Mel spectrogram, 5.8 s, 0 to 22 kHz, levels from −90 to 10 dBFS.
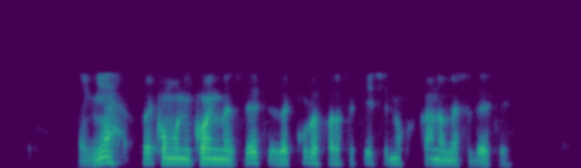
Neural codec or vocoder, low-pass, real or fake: codec, 24 kHz, 1.2 kbps, DualCodec; 3.6 kHz; fake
